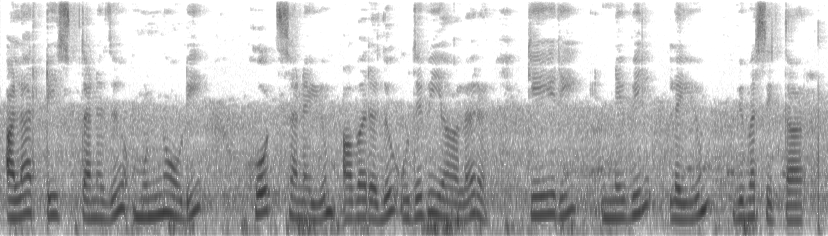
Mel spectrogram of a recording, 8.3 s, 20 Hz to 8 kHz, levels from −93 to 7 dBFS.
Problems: constant background noise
